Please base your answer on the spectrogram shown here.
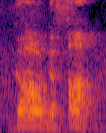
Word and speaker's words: Golgotha: of a skull, which in Aramaic is called Golgotha, or Golgotha. Really, I looked it up, and the correct pronunciation is Golgotha.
